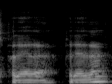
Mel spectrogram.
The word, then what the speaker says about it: Pereira: No, it's Pereira. Oh, Pereira. Yeah, there you go. Yeah, Pereira.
